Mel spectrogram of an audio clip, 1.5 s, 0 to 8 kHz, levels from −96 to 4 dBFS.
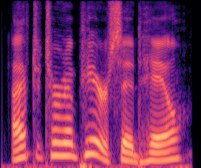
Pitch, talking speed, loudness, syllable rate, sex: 175 Hz, 315 wpm, -14 LUFS, 7.1 syllables/s, male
